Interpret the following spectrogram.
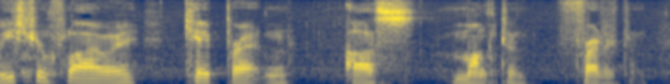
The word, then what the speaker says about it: Moncton: Moncton. Moncton, like Moncton. A monk.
